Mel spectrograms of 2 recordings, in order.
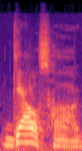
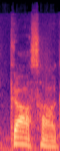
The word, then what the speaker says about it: Gausshog: Bloks Halo UNC attack Gus hog or gos hog however you want to pronounce it set comes with 229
